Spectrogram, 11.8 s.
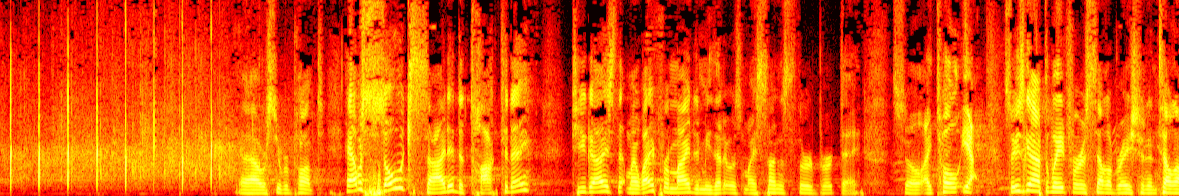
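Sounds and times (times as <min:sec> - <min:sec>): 
audience applause: 0:00.0 - 0:03.1
sharp evenly spaced claps: 0:00.0 - 0:03.2
speech: 0:02.4 - 0:11.7.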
